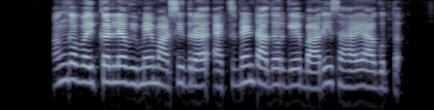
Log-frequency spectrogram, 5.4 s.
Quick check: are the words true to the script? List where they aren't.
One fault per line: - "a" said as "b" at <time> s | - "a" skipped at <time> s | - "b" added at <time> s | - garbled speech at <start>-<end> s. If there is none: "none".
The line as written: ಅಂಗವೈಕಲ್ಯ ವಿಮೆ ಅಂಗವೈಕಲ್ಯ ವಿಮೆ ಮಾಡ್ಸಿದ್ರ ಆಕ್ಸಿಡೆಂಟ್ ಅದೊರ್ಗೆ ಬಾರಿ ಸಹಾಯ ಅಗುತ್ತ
- "ಅಂಗವೈಕಲ್ಯ ವಿಮೆ" skipped at 1.9 s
